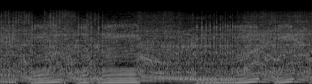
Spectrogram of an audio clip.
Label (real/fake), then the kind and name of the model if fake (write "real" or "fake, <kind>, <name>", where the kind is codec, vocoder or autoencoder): real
